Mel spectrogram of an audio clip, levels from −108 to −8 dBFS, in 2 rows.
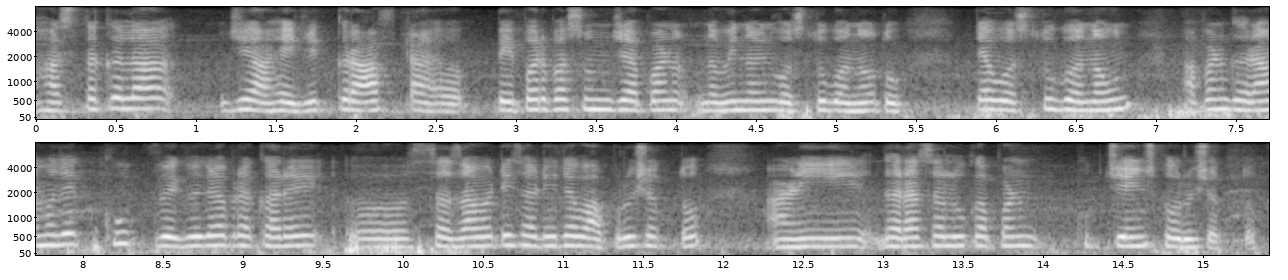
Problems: constant background noise, background conversations at intervals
